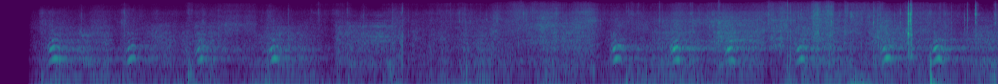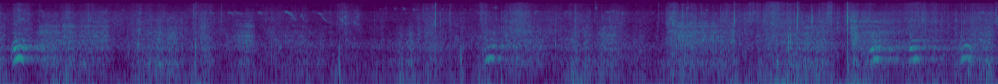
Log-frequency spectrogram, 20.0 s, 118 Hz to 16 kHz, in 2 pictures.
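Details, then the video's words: Slovakian hound named Arrow baying in place at wild boar during a driven hunt with dogs in Sweden, November 2022; repeated barks with a steady tonal core, irregular, roughly seventy per minute, over rustling and footsteps in the forest. "Slovački kopov - držanje u mesto"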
